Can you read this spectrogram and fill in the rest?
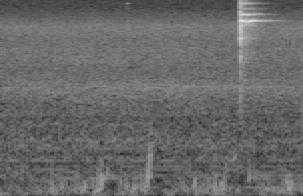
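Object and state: Ringing steel machete blade.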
